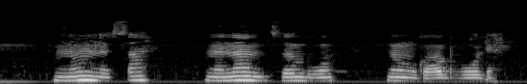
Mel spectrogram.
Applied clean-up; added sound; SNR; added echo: none; none; none; none.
